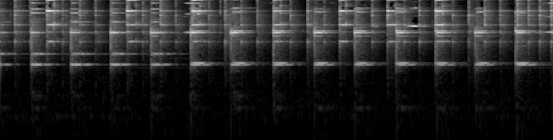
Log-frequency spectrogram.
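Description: Percussion quartet playing a fast repeating pattern of short, ringing, pitched strikes on tuned percussion, about three strikes a second. About three seconds in, the pitches of the pattern shift.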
